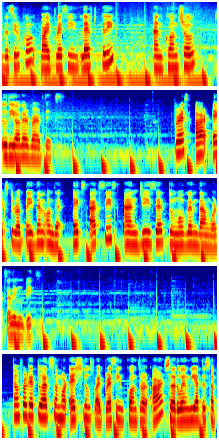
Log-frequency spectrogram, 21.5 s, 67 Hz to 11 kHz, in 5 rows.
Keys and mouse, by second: 0.7 ctrl+click, 1.1-2.3 middle drag, 2.3 click, 3.1 ctrl+click, 3.7 middle click, 4.3 click, 5.5 g, 5.8 z, 6.7 Escape, 7.2 r, 7.8 x, 9.9 click, 10.2 g, 10.5 z, 12.7 click, 13.0-16.0 middle drag, 17.2 ctrl+r, 19.6 click, 20.0 ctrl+r.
